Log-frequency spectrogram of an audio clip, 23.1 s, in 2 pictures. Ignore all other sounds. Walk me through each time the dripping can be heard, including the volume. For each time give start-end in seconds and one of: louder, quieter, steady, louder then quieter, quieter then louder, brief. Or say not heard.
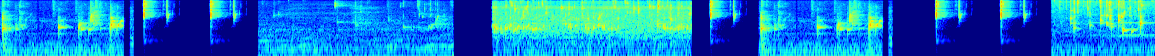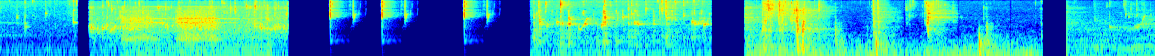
0.0-23.0 louder.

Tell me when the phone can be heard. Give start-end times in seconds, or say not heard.
12.8-14.3.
